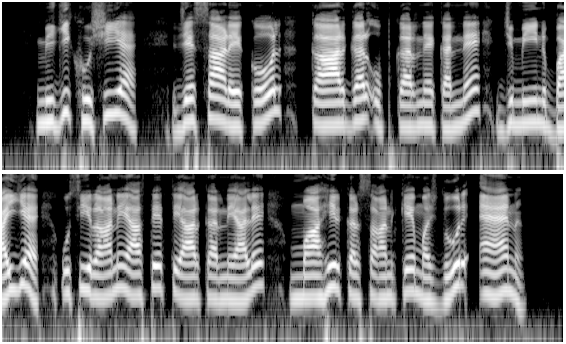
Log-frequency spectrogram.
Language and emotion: Dogri, happy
